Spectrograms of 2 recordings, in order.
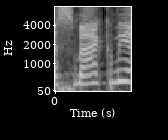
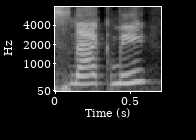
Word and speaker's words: Snack Me: sponsored by snack me I didn't say smack me I said snack me for people who didn't hear it I spell it again s n a c k snack me not smack me the management is taking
